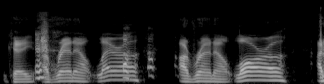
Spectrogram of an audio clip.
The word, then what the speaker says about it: Lara: Lara. I think you said it right. Lara.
